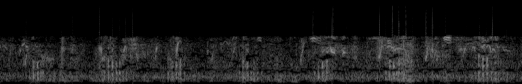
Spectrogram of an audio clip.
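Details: Wild boar piglets feeding at a camera site, recorded 16 April 2010: a steady jumble of soft grunts and short squeaky notes over a muffled, hissy background.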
